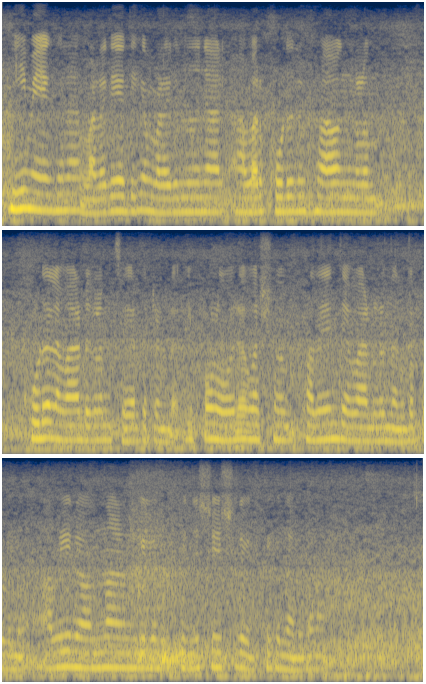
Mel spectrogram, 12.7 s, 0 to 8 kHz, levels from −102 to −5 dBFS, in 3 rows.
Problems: constant background noise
